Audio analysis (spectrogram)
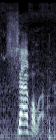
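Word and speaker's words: Savilla: back in sa a v l a she pronounces it savila now I got to look something up when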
